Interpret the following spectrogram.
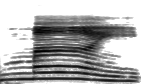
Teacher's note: tá vendo que o som mãe passa pelo nariz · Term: nasalizadas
